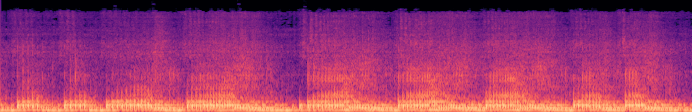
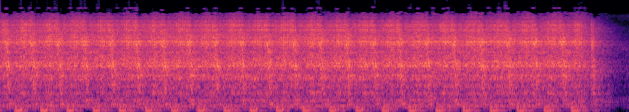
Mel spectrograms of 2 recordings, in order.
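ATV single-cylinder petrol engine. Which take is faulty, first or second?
second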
